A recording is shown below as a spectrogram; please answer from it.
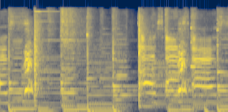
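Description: Upbeat children's background music with a steady beat, over which a small dog's yipping comes in twice: at the start and again near the end.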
